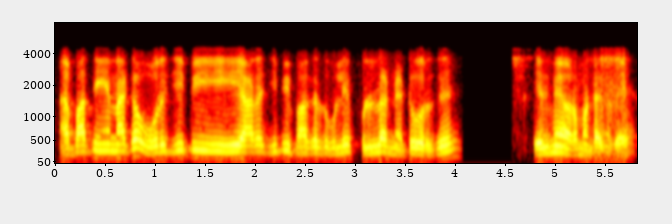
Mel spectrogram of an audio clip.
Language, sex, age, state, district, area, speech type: Tamil, male, 45-60, Tamil Nadu, Tiruppur, rural, conversation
